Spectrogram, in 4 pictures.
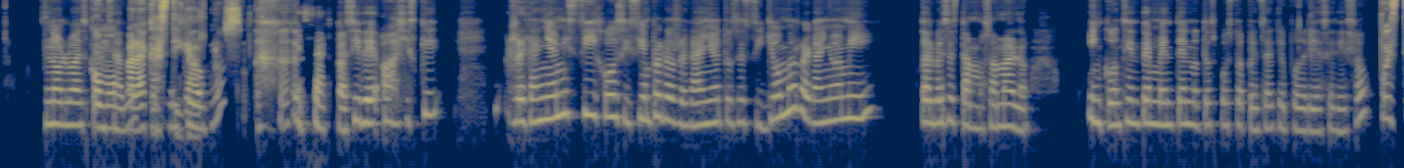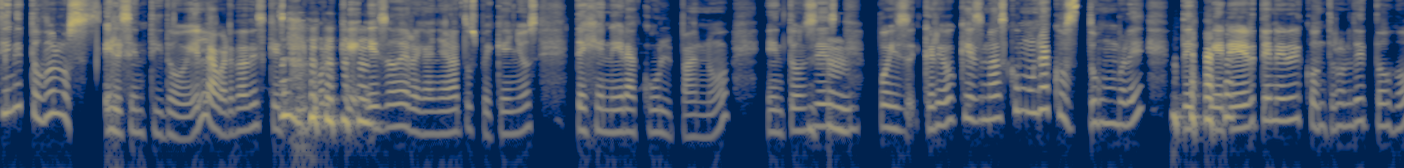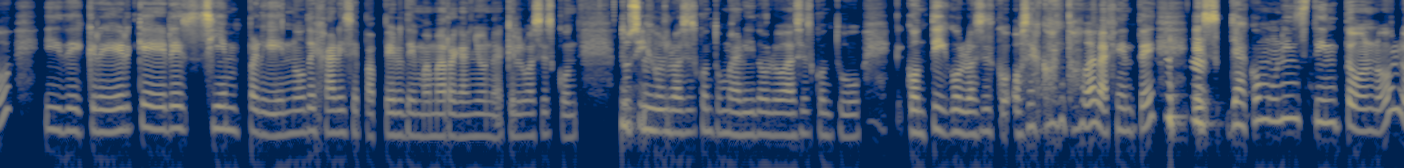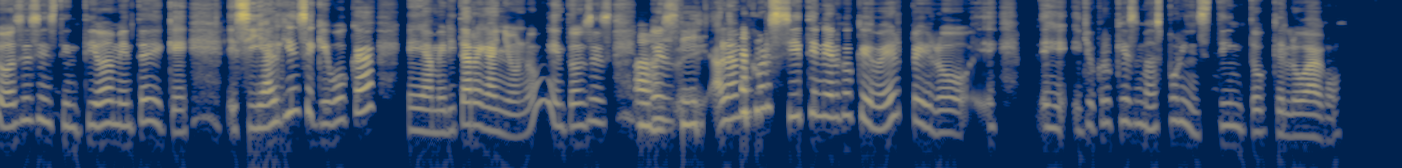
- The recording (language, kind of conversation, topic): Spanish, podcast, ¿Cómo te hablas a ti mismo después de equivocarte?
- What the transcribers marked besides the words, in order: other noise; laugh; laugh; laugh; laughing while speaking: "con toda"; chuckle; laugh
